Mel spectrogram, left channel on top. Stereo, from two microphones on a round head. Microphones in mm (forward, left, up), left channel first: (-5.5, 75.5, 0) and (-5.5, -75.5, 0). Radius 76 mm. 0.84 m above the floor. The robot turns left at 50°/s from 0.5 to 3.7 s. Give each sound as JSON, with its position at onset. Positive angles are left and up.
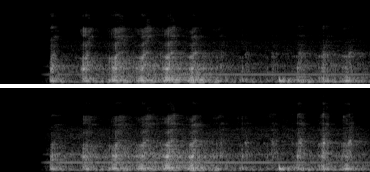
{"t": 0.5, "sound": "laughter", "side_deg": 55, "distance_m": 0.8}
